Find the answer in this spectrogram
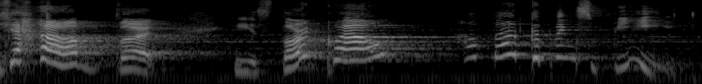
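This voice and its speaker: A put-on character voice speaks at an extremely high pitch. The pace is fairly slow. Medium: audio drama. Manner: breezy.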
